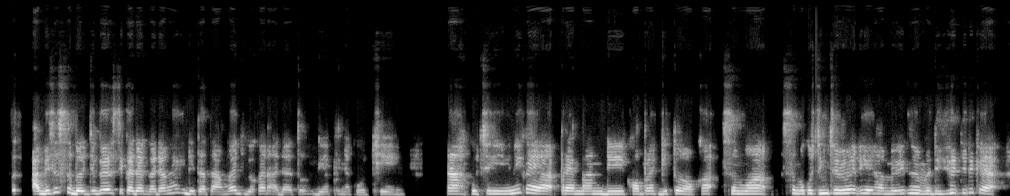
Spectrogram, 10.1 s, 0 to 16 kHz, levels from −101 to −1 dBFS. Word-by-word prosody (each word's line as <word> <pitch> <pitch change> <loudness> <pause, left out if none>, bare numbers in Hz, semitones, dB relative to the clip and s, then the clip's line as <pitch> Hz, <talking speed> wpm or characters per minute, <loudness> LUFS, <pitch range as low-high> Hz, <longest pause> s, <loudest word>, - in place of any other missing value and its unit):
E - - -10 0.2
abisnya 245 +9 +3
sebel 230 -1 +5
juga 265 +4 +1
sih, - - -6
kadang-kadang 225 0 +1
nih, 295 0 -10
di - - -1
tetangga 205 +3 -3
juga 200 -1 -9
kan - - -4
ada 190 0 -7
tuh - - -11
dia 190 +2 -10
punya 190 0 -15
kucing, 175 +1 -9 0.5
nah 225 0 +4
kucing 230 0 -2 0.2
ini 270 - +1
kayak 250 -5 +3
preman 220 -1 0
di 215 -1 0
komplek 225 0 -2
gitu 225 +3 0
loh 200 -1 -1
Kak, 230 0 -3
semua 225 -1 0
semua 250 -2 -2
kucing 255 +1 +4
cewek 270 +1 +4
dihamilin 245 -2 0
sama 235 -3 0
dia, 225 +6 -1
jadi 290 +1 -7
kayak - - +3
230 Hz, 210 wpm, -19 LUFS, 215-250 Hz, 0.5 s, sebel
